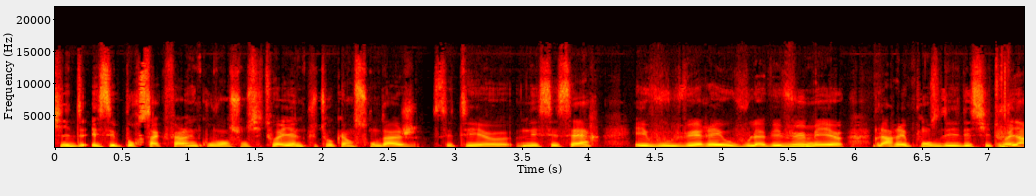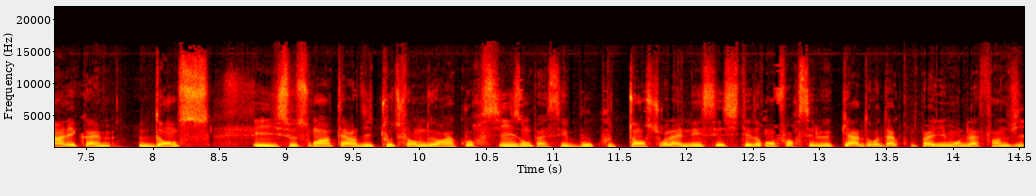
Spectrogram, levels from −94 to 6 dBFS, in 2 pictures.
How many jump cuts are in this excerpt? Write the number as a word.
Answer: one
